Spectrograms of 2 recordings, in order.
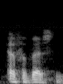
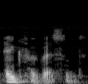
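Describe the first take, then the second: First: The word begins with a plain "eff" sound. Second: The word begins with an "egg" sound. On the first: This is the usual pronunciation. "Instead of saying effervescent" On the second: This is an actor's quirky way of saying it. "he'd say eggfervescent"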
